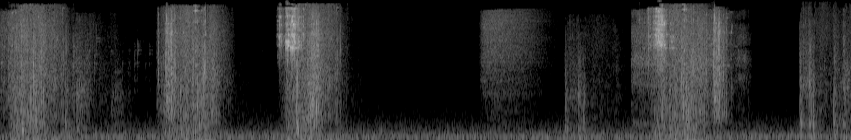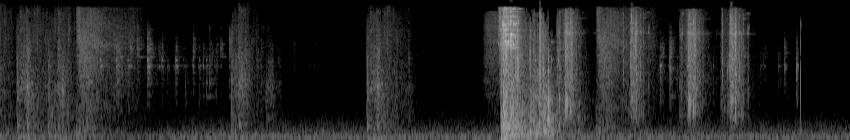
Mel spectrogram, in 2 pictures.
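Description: Short rustling, clinking bursts come as gear is picked up from bodies and a container.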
